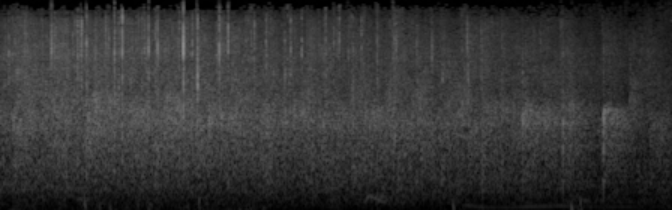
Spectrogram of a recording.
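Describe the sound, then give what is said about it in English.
A church audience applauds to welcome a speaker, with soft, even clapping that holds steady, then tapers off after a brief final burst. “Let's put our hands together. Let's give a huge, warm welcome to Clive.”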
